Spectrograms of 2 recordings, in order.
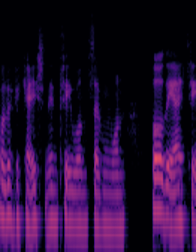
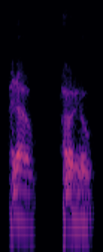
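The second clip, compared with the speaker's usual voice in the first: rough, very gruff smoker's voice. Recalling the smoking maths teacher who came every week, imitating Paula's gruff voice. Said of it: "very very gruff voice".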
